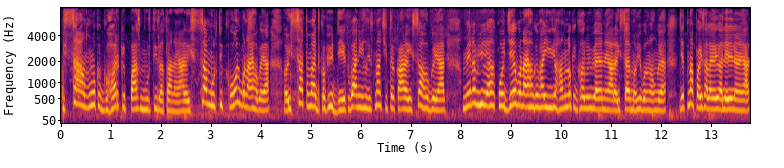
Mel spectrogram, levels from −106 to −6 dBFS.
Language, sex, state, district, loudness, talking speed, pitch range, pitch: Hindi, male, Chhattisgarh, Balrampur, -21 LUFS, 170 wpm, 245-320 Hz, 275 Hz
